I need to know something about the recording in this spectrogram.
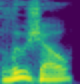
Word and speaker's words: Le Zhou: the court said please state your name and spell it the witness said my name is luo l e h u the court said you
